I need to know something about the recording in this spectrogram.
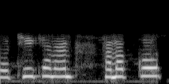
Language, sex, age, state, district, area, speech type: Hindi, female, 18-30, Uttar Pradesh, Jaunpur, urban, conversation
